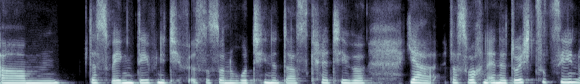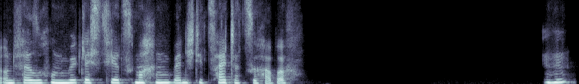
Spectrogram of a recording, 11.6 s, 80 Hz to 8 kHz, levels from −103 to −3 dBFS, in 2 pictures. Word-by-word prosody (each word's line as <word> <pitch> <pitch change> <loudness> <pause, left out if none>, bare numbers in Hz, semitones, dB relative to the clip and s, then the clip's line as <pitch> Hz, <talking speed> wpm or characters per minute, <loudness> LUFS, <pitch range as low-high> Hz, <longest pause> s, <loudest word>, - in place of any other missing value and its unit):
Ähm, 220 0 +2 0.2
deswegen 230 -1 +3
definitiv 235 -1 -2
ist - - -7
es 225 - -2
so 230 - -1
'ne 220 - +3
Routine, 225 +1 +1
das 215 -1 -3
Kreative 225 -2 -2 0.4
ja, 245 -6 +1
das 245 -1 -2
Wochenende 235 -2 +3
durchzuziehen 270 +3 0
und 225 -1 0
versuchen, 235 0 +2
möglichst 245 +1 0
viel 250 -2 -1
zu 250 0 -7
machen, 245 0 +2
wenn 235 +1 -1
ich 240 - -5
die 250 -2 -8
Zeit 260 0 -1
dazu 215 -1 -4
habe. - - -4 2.6
Mhm. 280 +3 -1
235 Hz, 140 wpm, -19 LUFS, 225-250 Hz, 2.6 s, deswegen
